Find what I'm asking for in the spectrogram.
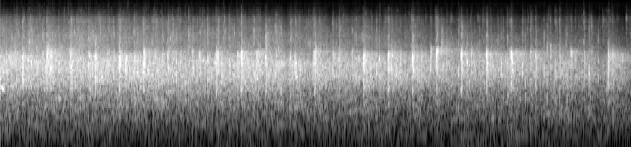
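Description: Audience applause for the chefs at a food event, a dense, steady clapping from a sizeable crowd that holds for the whole stretch and thins slightly toward the end, with no voices over it.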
